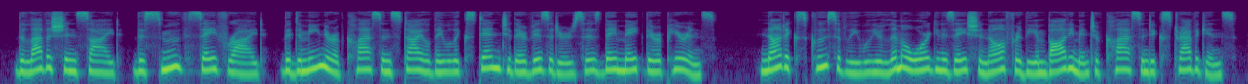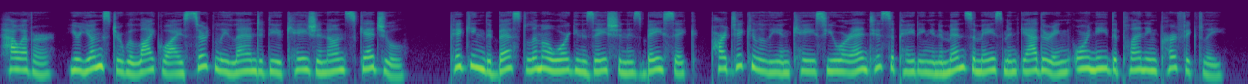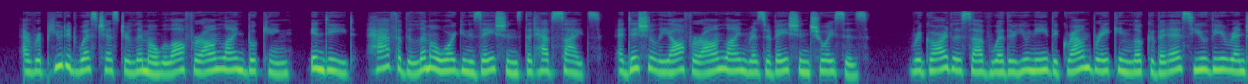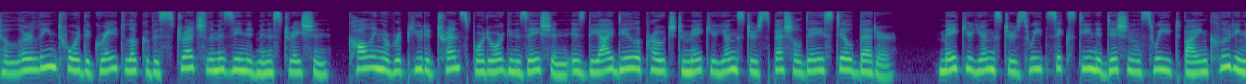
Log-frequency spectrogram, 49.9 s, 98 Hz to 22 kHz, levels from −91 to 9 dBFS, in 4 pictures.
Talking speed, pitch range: 170 wpm, 215-255 Hz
